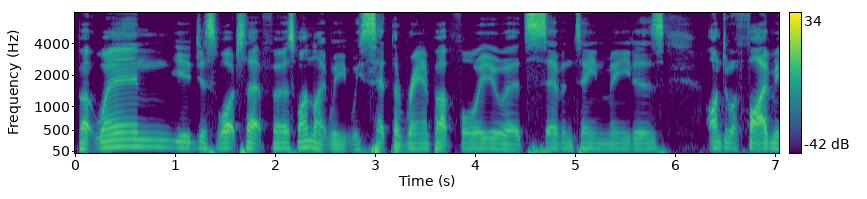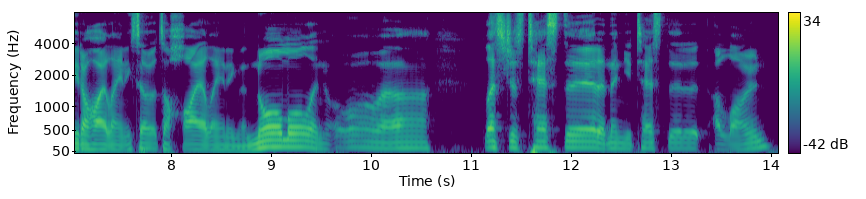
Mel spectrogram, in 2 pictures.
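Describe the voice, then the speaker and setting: A man in his thirties hosting a casual podcast interview, telling stories in a lively way. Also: fairly low pitch, normal speed, clear, resonant tone, dry recording, clean studio sound. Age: 30s.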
